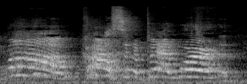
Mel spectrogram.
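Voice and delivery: put-on high, loud kid's tattle; tattling sister. Little sister running to tell Mom on her brother, high tattling yell.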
